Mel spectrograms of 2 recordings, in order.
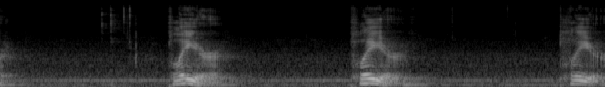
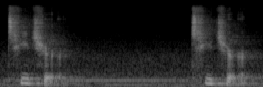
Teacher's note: quando você tem o r lá na última sílaba mais lá no final que esse biquinho acontece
